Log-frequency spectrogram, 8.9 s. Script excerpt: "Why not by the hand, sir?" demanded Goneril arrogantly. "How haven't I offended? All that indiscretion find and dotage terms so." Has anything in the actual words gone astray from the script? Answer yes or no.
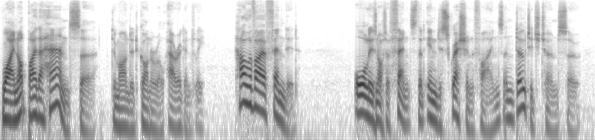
yes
